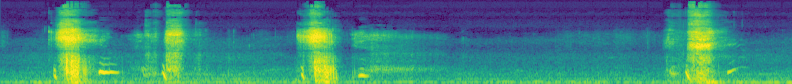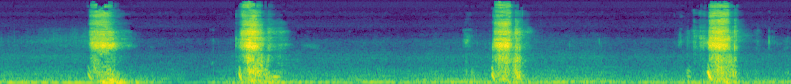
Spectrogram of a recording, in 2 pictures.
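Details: Uncontrollable repeated sneezing with a very itchy face, a fit that felt like it would never stop: eight sharp, wet sneezes in quick succession.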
